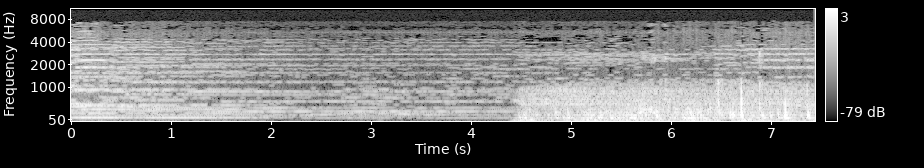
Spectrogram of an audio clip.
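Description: A sustained, droning tone gives way partway through to a horse being ridden in a rush toward Medina, its rapid galloping hoofbeats mixed with a rushing, wind-like noise until the end.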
